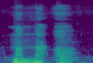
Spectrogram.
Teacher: this syllable in the middle is being uh stressed. It's got an acute accent. So we're placing emphasis on the second syllable.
